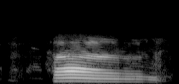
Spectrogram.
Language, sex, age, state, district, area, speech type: Maithili, male, 60+, Bihar, Muzaffarpur, urban, conversation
